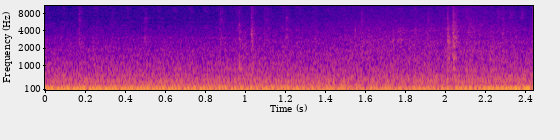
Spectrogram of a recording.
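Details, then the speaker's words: Toyota Sequoia V8 after a new timing belt, water pump and radiator, timing set, no vacuum leaks. Low, steady idle with an uneven lumpy beat, like running on 7 cylinders; misfiring with a fault code, suspected cylinder 1 after its coil pack was unplugged. "I think it's just totally misfiring. Even like right now, it does not feel right. Yeah. It kind of just sounds like it's running on 7 cylinders."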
